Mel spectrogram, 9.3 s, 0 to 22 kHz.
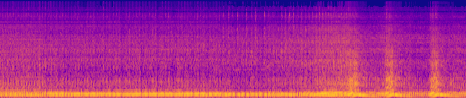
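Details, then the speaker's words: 1980 Kawasaki KZ1000-A4 four-cylinder with leaking head gasket, stripped head bolt and aftermarket flat-slide carbs: uneven lumpy idle, rough throttle blips that hang, sounds like one cylinder down; misfire, owner says it runs better warm. "better still sounds like one's down"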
